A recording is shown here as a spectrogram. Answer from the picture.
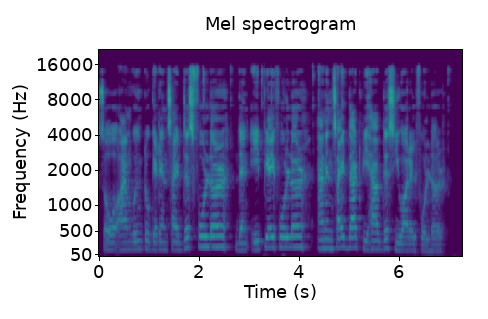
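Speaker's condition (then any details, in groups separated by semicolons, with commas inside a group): No condition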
